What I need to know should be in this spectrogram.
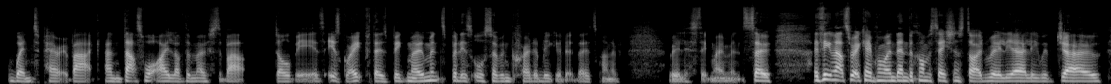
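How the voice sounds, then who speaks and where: Higher-voiced man with creaky edge. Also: dry recording, clean studio sound. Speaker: audio drama producer. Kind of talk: panel interview talk.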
